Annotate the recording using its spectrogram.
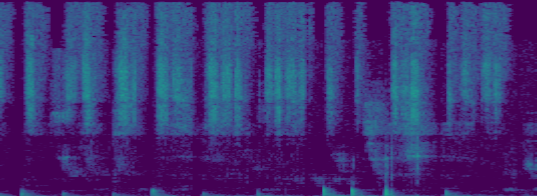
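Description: Marker pen writing a word on a whiteboard: a quick run of faint taps and scratchy strokes, loudest in a short cluster a little past halfway.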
